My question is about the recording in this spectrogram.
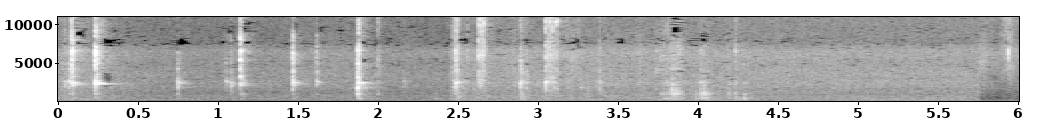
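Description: A hand wrench on the brake master cylinder's mounting nuts, giving irregular metal clicks and clinks over a steady low hum.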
